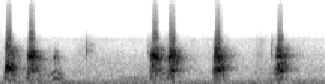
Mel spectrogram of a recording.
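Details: Puppy barking at a stranger, one of two young dogs following a walker and acting as if bigger than him; quick paired yaps with bright upper tones, six or seven barks in four seconds, faint hum behind.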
